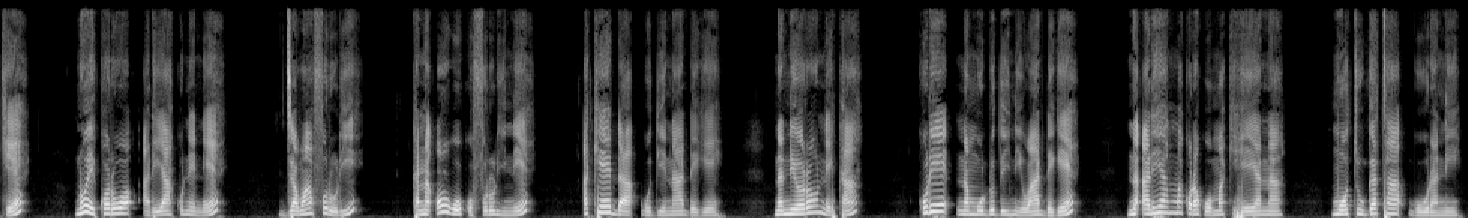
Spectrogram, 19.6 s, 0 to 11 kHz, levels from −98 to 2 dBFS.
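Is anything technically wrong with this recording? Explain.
No, nothing technically wrong can be heard here.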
